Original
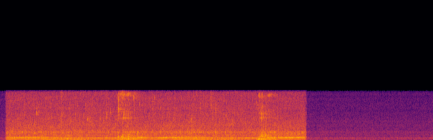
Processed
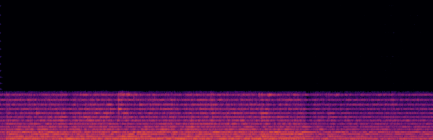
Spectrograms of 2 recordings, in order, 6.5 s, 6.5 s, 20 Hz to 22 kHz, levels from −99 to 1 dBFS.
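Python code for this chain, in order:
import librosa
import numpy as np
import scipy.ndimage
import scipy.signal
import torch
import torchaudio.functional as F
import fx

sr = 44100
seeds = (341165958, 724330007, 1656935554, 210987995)

p1 = fx.stiff_resonator(x, sr, f0_hz=320.0, decay_s=0.38, stiffness=0.008)
p2 = p1 + fx.echo_single(p1, sr, ms=1007, db=-22.0, dry=0)
p3 = fx.env_flatten(p2, sr, amount_pct=70)
y = p3 * librosa.db_to_amplitude(-3.5)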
